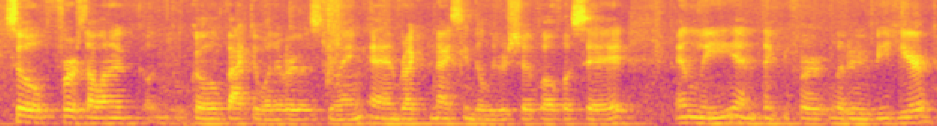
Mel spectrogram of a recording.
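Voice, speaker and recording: A man speaks on a panel and opens with thanks in a measured, appreciative tone. The sound is reverberant, with clear noise in the room. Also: mid-range voice, steady tone. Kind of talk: panel discussion remarks. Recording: echoey hall with audible noise.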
